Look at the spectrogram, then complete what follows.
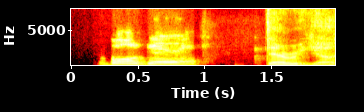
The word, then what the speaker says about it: Baldera: say your last name baldera there we go so it kind of looks like the way it looks okay okay just want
